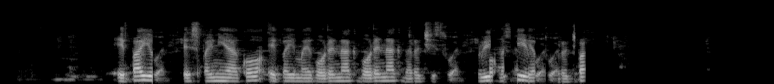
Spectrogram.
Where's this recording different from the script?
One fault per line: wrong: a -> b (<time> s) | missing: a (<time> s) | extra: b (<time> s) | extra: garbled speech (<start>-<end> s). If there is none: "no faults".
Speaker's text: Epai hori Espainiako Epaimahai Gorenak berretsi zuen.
wrong: hori -> zuen (1.5 s)
extra: Gorenak (3.7 s)
extra: garbled speech (4.8-5.9 s)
